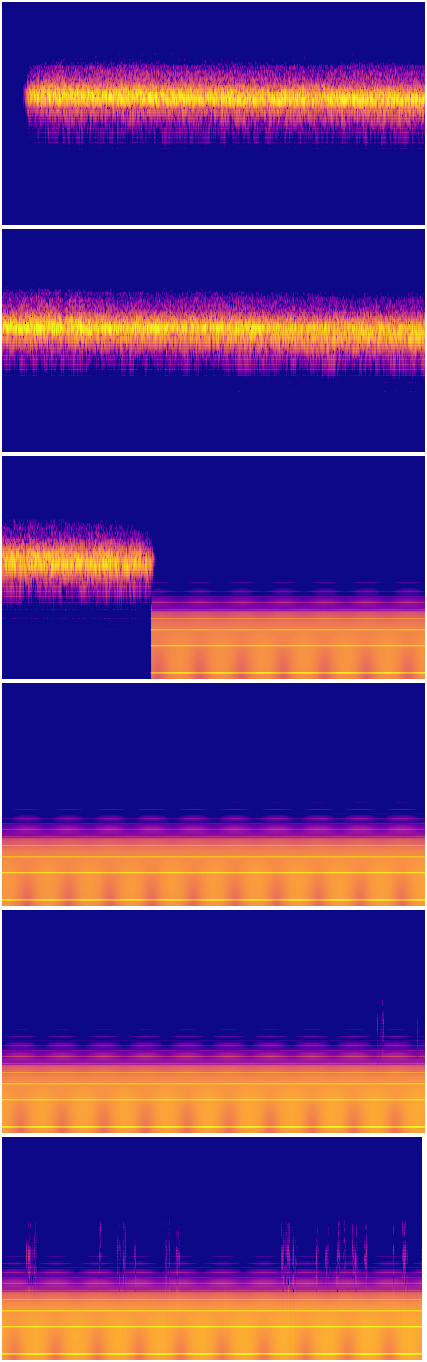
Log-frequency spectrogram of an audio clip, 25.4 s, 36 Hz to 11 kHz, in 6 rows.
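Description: Contemporary chamber music. For about ten seconds a cello sounds a noisy band of tone around 1 kHz that slowly sinks in pitch. It cuts off suddenly and is replaced by a very low steady tone: a 51.2 Hz sine tone with a held contrabass clarinet note, slowly growing louder, with faint clicks near the end.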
